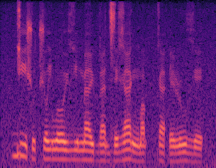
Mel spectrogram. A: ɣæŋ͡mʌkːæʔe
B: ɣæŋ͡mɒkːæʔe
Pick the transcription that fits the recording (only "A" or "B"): B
